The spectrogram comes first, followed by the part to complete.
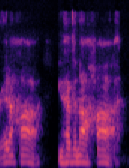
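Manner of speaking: ordinary delivery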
